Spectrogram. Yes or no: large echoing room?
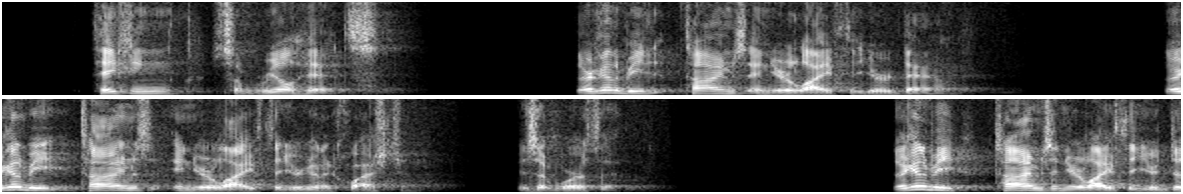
yes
